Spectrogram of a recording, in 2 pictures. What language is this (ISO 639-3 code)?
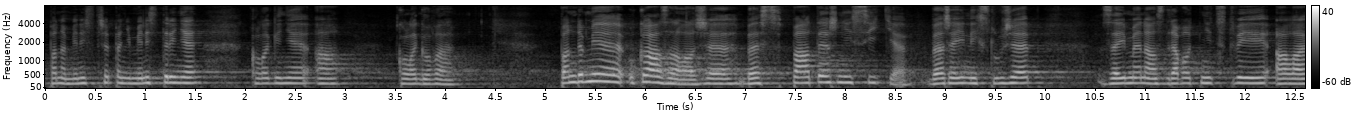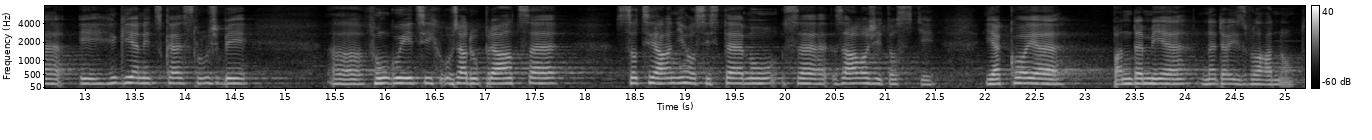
ces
